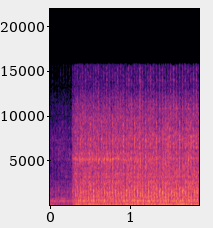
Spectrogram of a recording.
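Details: 2009 Toyota Hilux diesel with a stuck injector (bico travado), before replacement: engine catches and settles into a hard, rattly idle with a sharp knock every cycle, a diesel knock from the faulty injector.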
